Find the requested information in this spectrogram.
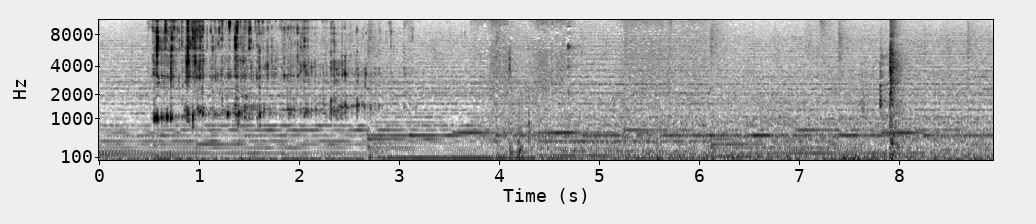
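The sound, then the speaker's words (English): Lemonade pours steadily into a glass for several seconds, a continuous liquid gurgle with faint drips and a tonal ring that shifts partway through as the glass fills. No one speaks. “I promised you a glass of lemonade.”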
